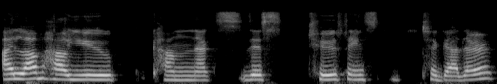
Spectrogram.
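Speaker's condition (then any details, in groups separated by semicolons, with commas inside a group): Stuttering; stuttering throughout life, still struggling with it; easier to understand than some non-stuttering Chinese speakers, knows exactly what to say but cannot say it normally; prolonged sounds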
